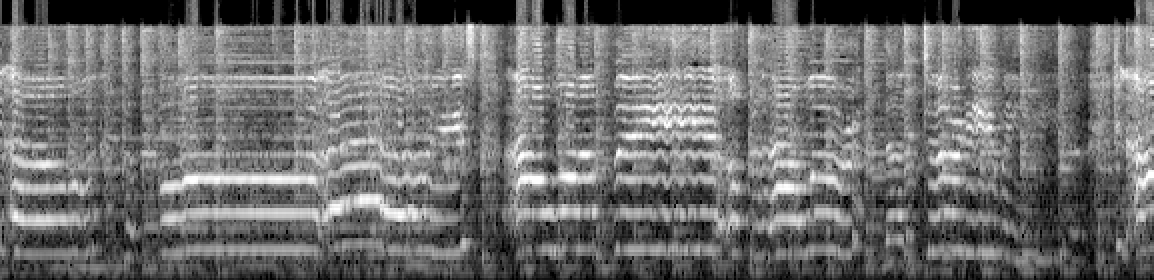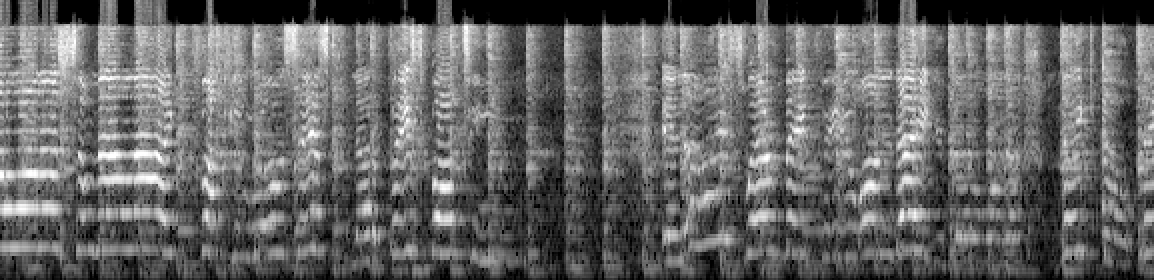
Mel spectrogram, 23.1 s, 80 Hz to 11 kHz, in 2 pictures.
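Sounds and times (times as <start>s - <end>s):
woman singing pop song: 0.0s - 17.0s, 17.9s - 23.0s
guitar accompaniment: 0.0s - 23.0s.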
